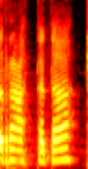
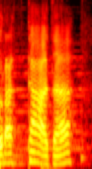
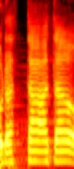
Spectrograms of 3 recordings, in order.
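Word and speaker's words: Rattata: di diverso se non ratta tac ed andrebbe pronunciato retata ma fa schifo quindi se volete pronunciarlo retata ok se no continuate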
